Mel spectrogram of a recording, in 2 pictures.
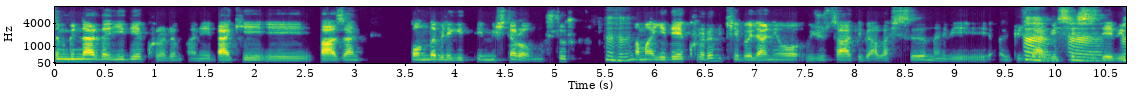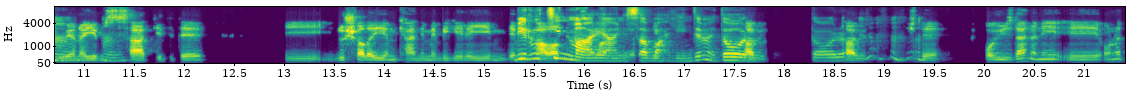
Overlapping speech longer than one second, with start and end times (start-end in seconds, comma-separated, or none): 9.7-11.4, 15.3-16.9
